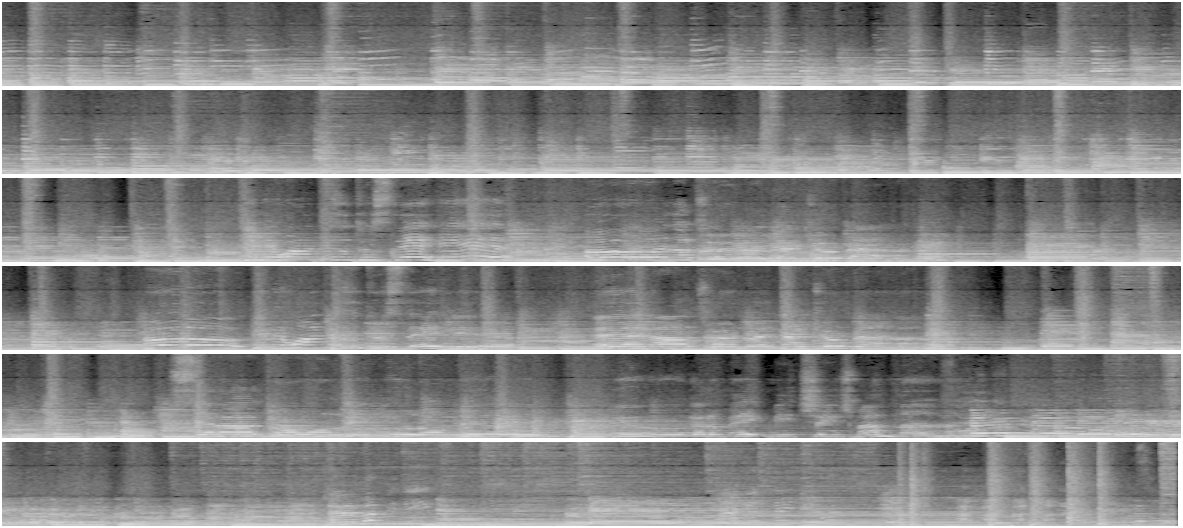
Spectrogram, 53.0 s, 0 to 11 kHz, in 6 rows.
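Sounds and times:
lead guitar solo with bent notes: 0.0s - 40.8s, 42.6s - 53.0s
live blues band playing: 0.0s - 41.8s, 42.4s - 53.0s.

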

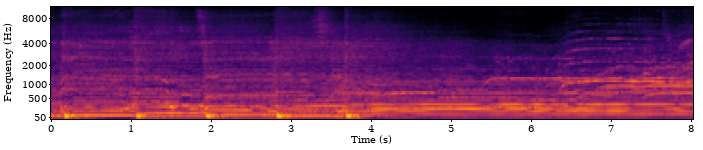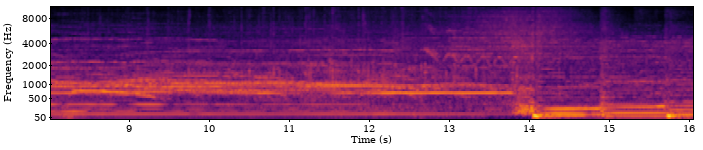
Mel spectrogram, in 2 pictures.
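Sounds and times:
rock band drumless passage: 8.9s - 16.0s.

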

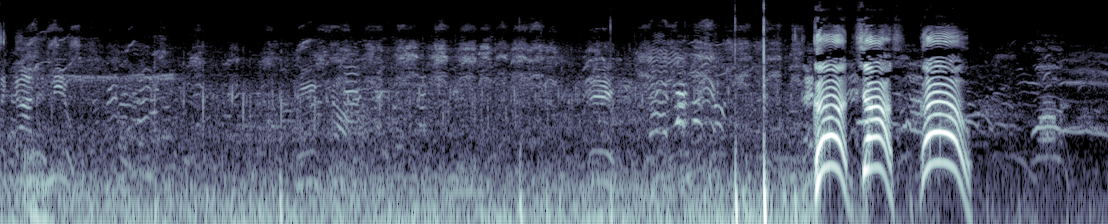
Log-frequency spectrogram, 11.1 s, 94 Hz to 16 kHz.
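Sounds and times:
distant shouts: 0.0s - 11.0s.

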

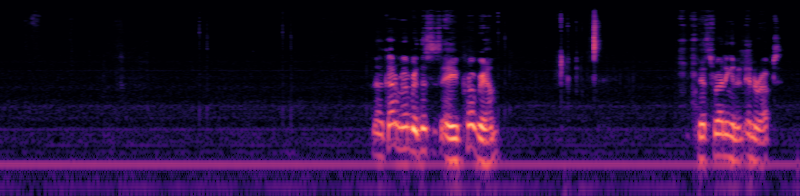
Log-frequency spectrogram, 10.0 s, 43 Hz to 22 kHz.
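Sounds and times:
computer mouse clicks: 2.5s - 2.7s, 3.6s - 3.8s.

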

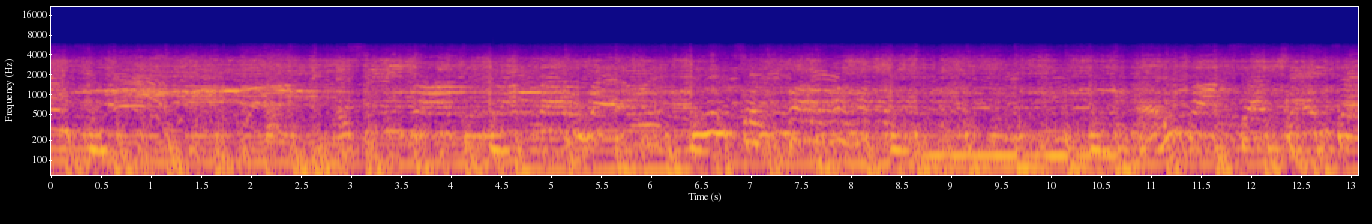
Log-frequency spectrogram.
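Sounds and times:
vocalist singing and shouting: 0.0s - 1.3s, 2.2s - 8.8s, 10.8s - 13.0s
rock band playing live: 0.0s - 13.0s.

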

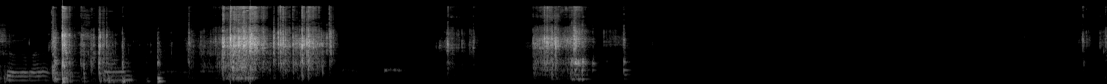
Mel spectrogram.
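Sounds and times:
coins sliding and clinking: 0.6s - 3.4s, 4.4s - 6.3s.

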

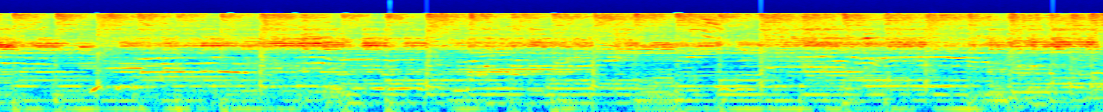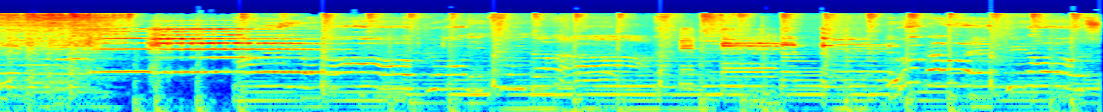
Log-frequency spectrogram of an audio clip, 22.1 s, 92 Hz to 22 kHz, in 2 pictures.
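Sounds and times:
ringing electric guitar notes: 0.0s - 14.2s
live rock band playing: 0.0s - 22.0s.

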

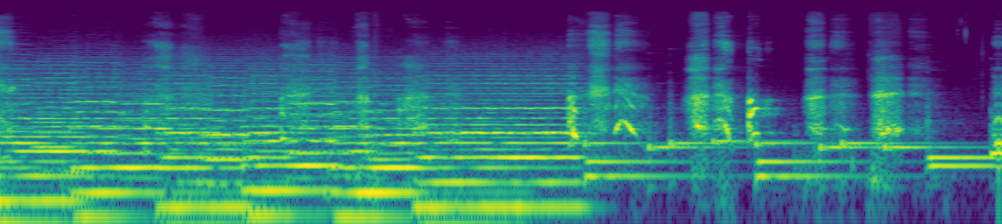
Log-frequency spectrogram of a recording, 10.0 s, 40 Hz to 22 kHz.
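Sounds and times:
background music with low notes: 0.0s - 10.0s
woman sobbing: 2.8s - 5.0s, 5.7s - 9.4s.

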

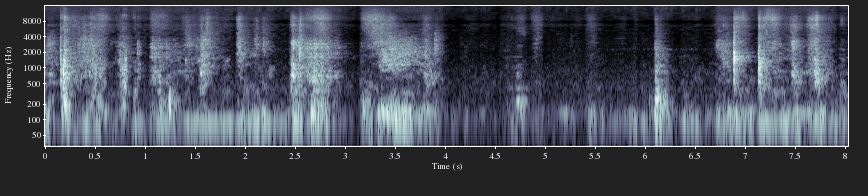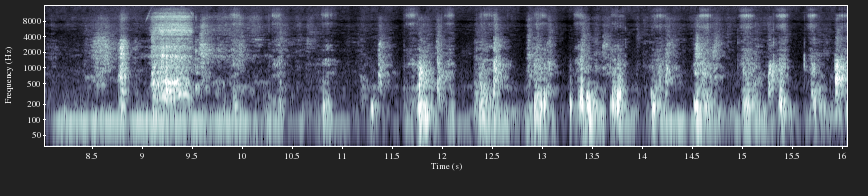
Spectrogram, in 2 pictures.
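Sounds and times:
dog panting and sniffing: 8.8s - 16.0s
dog huffing: 9.0s - 16.0s.

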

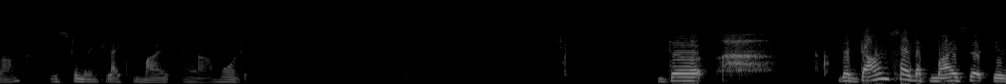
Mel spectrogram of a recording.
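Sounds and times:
man speaking a word: 0.0s - 2.6s.

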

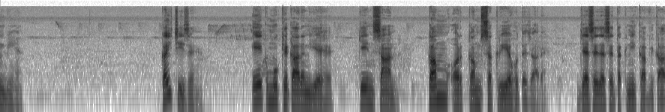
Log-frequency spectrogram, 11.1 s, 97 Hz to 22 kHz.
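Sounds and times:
man speaking: 0.0s - 0.4s, 2.7s - 3.4s, 4.2s - 11.0s.

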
